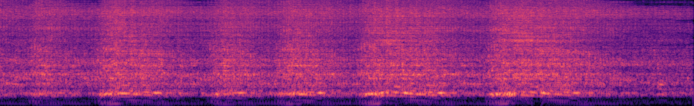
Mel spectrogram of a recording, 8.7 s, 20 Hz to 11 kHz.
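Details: Honda Fan 125 2009 motorcycle after replacing the cam chain and the worn complete clutch: even, soft idle hum with the earlier top-end noise gone, no rattle or ticking.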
